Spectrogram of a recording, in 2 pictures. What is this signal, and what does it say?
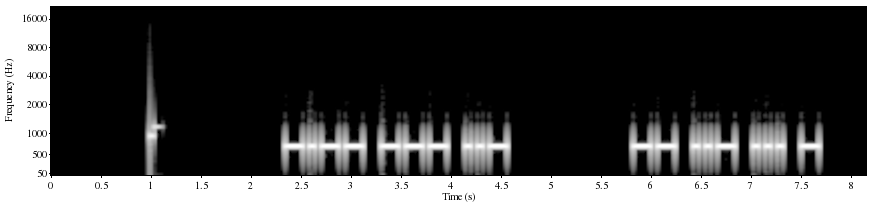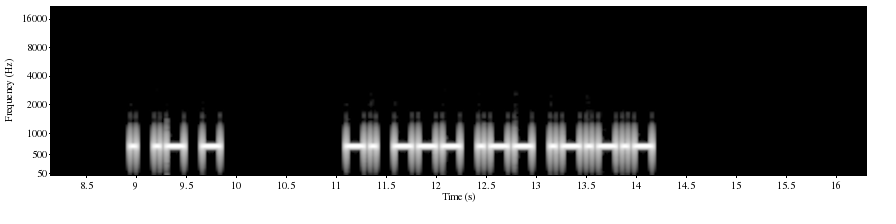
Morse code, heard as a keyed tone, about 20 wpm, 700 Hz. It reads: YOU MUST EAT NOW.
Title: 3x Word-Spacing - Sentences from Top 300 Words - 20wpm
